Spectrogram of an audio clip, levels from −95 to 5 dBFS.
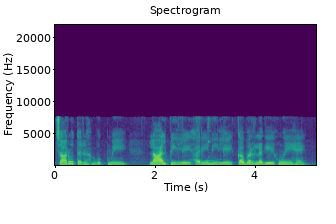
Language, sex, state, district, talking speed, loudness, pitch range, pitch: Hindi, female, Chhattisgarh, Korba, 135 wpm, -20 LUFS, 195-220 Hz, 205 Hz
